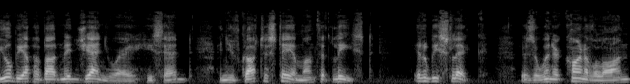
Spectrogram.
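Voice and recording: The text is read aloud naturally. Lively intonation runs through it.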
